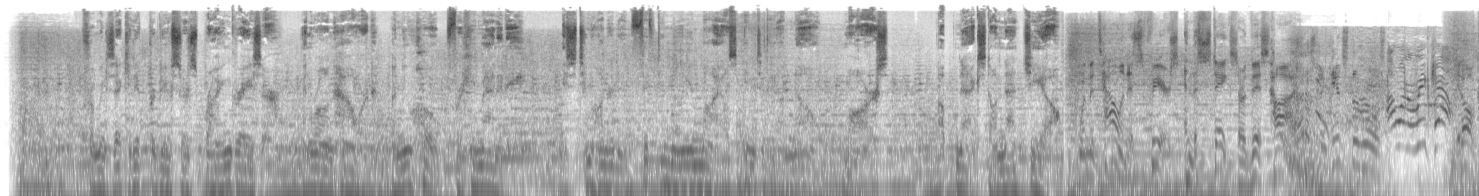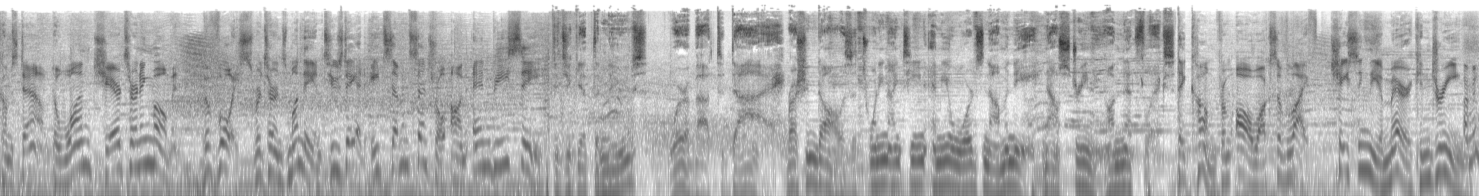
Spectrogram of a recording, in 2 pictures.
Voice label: Promo; Sky Soleil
